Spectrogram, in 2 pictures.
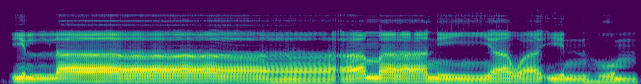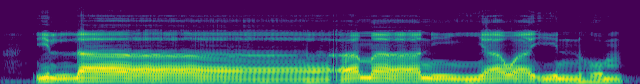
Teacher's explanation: Mad Jaiz munfasil itu boleh dibaca empat harakat hingga 5 harakat boleh dibaca empat ketukan boleh juga dipanjangkan hingga lima ketukan nah · mad jaiz munfasil itu boleh dibaca 4 harokat hingga 5 harokat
